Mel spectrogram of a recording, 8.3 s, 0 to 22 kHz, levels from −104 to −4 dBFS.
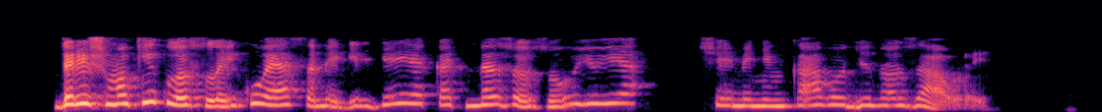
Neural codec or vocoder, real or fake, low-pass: codec, 16 kHz, 4 kbps, FreqCodec, larger model; fake; 5.4 kHz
